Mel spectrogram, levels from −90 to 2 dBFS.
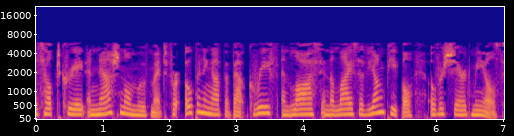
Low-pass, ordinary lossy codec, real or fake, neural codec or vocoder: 7.2 kHz; MP3, 24 kbps; real; none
